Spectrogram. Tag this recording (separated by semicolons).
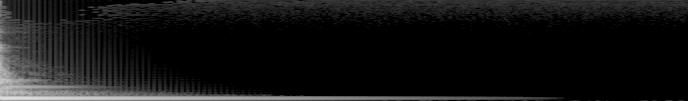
bodhran; drum; drums; frame; hand; percs; percussion; percussive; shaman; shamanic; sticks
